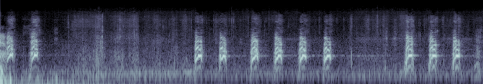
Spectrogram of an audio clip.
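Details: Swix, a dog, baying at his first wild boar: sharp barks come in quick bunches, several close together, then a pause and another burst, over a faint earlier bark and soft background hiss.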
